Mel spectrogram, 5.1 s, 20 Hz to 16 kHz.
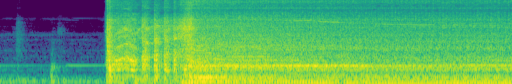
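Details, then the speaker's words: Truck cranking on a new Lipower solid-state battery replacing a weak lead-acid one; brisk rapid starter beats, then it catches and settles to a smooth, even idle. It cranked faster, with voltage dropping only to 12.28 V versus 10 V before. Normal. "I definitely noticed that it cranked a lot faster."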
